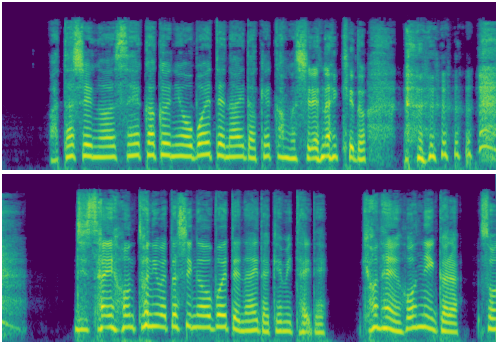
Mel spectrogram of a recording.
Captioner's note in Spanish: risas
